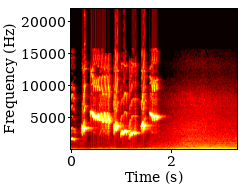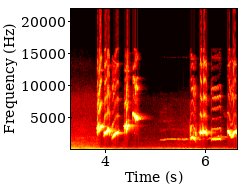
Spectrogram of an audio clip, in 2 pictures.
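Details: Orange-headed thrush song used as a lure to get other birds singing: bursts of fast, varied, slurred whistles and chirps, then a pause filled with low rumbling hum before the phrases resume.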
